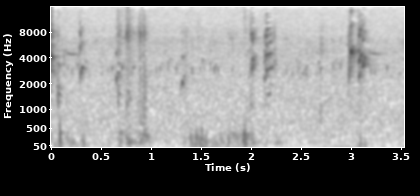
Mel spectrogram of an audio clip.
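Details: Female European goldfinch twitter calls, the batbata and satsata style used to stimulate males to sing and mate; short high chirps scattered throughout, a loud cluster near three seconds, with low knocking noises.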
